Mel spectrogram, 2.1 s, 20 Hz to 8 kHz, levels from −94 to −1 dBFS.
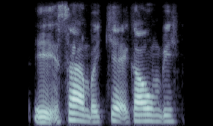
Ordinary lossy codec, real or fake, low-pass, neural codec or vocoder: Opus, 24 kbps; real; 7.2 kHz; none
